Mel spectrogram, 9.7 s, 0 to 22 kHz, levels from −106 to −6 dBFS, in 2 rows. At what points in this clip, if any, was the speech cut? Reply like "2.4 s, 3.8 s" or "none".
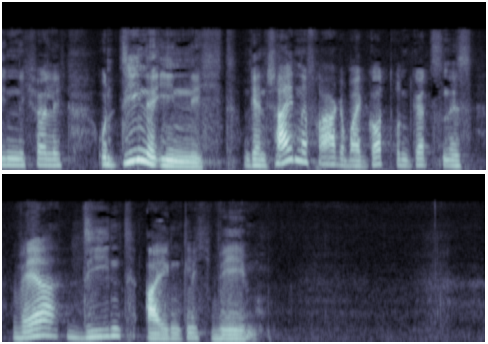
2.4 s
